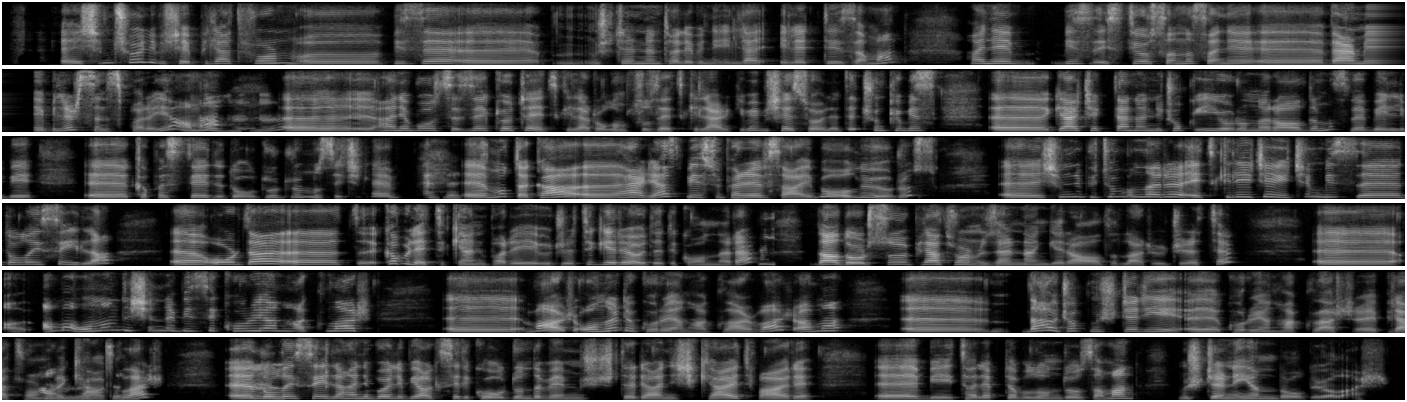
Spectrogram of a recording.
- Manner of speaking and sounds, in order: other background noise; distorted speech; tapping; static
- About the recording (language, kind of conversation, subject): Turkish, advice, Müşteri şikayetleriyle karşılaştığınızda hissettiğiniz stres ve kendinizi savunma isteğiyle nasıl başa çıkıyorsunuz?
